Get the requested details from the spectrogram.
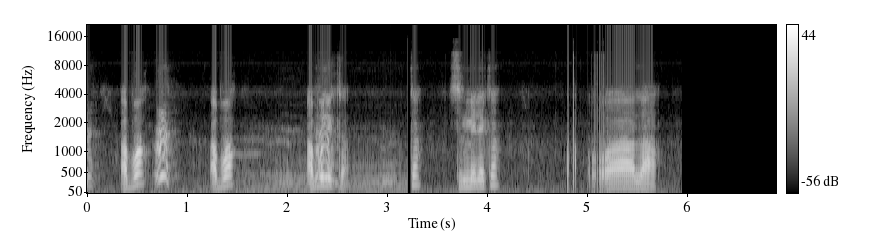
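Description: A dog barks loudly nearby in short bursts.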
